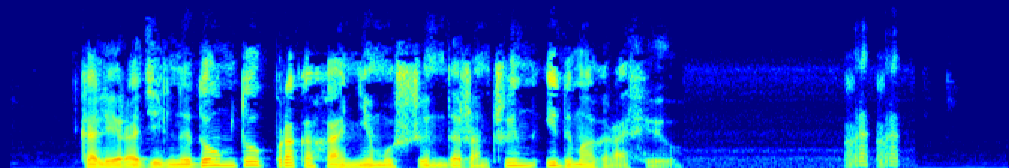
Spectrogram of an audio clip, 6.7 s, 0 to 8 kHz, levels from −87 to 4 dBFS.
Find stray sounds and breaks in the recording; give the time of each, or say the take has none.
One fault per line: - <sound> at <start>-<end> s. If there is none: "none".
- laugh at 5.6-6.0 s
